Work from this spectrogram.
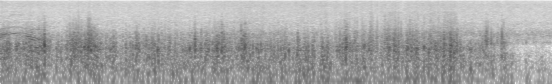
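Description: Coastal wind gusts across the beach at Guaibi in Valença, Bahia, a rough, buffeting roar pressing on the microphone with uneven surges throughout before easing slightly at the end.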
